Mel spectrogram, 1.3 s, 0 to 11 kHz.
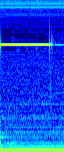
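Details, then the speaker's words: Simulated pure-tone tinnitus sound used in tinnitus patient sound-matching: a steady, high-pitched pure tone lasting under a second then fading, faint room noise. "ahora yo quiero por un segundo se imaginen tener ese sonido las 24 horas del día en la cabeza"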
